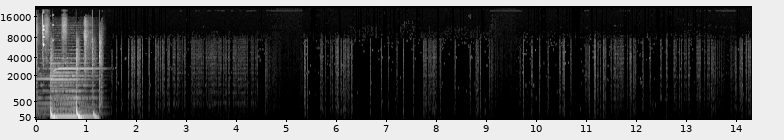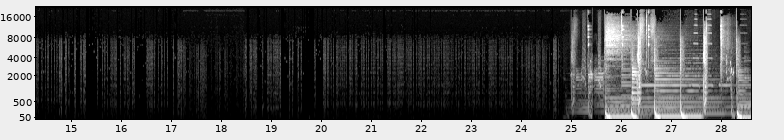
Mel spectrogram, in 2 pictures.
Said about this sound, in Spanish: Para realizar esta grabación hemos utilizado lo siguiente. Un amplificador de guitarra Roland, que se colocará a la izquierda. Un amplificador de guitarra Fender, que se coloca a la derecha. Un micrófono para el mid de patrón polar cardioide.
